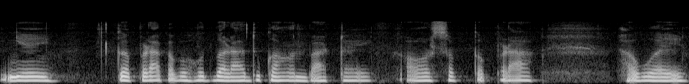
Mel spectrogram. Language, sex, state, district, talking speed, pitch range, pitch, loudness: Bhojpuri, female, Uttar Pradesh, Deoria, 95 wpm, 175-185 Hz, 180 Hz, -16 LUFS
